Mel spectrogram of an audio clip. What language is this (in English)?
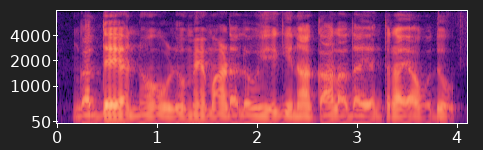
Kannada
